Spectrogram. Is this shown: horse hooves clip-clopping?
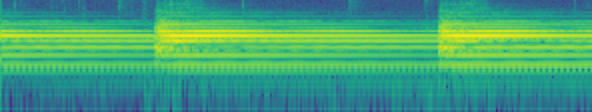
no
